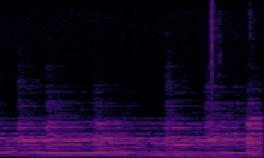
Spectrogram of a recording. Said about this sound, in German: Und sie gab dem Dorf den Namen, zusammen mit der Kirche, von der ein dreistimmiges Geläut in die Hallertau hinausklingt.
